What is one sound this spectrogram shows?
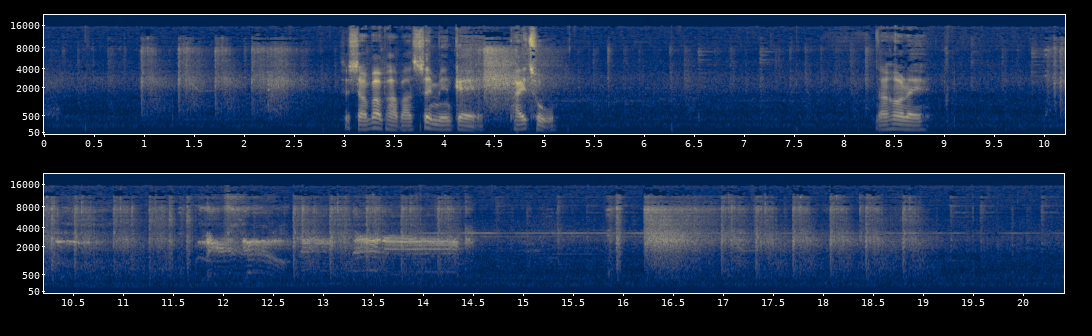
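Guns fire in quick bursts of shots.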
